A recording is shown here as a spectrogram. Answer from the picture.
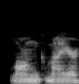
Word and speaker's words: Longmire: Longmire, that's how it's pronounced.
